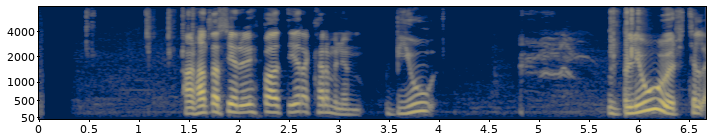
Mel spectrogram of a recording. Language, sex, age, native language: Icelandic, male, 20-29, Icelandic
